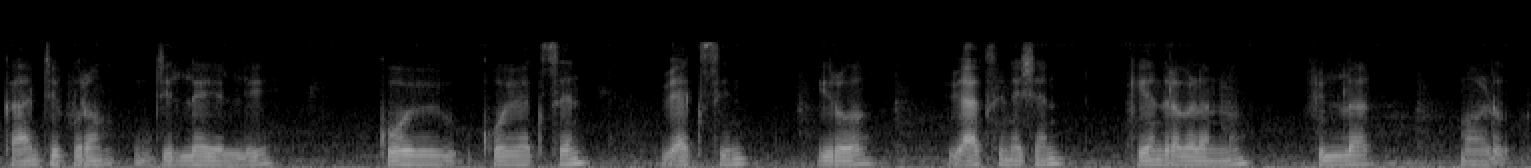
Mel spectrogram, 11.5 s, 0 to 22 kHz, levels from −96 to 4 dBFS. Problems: low volume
